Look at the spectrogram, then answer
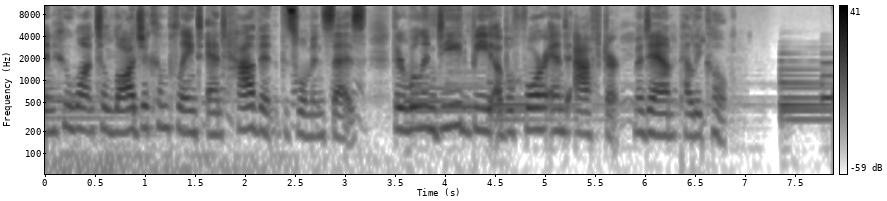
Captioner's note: speaking French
